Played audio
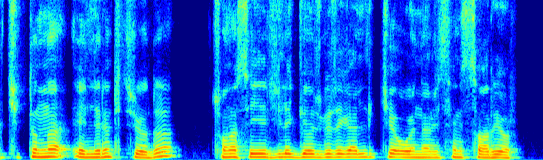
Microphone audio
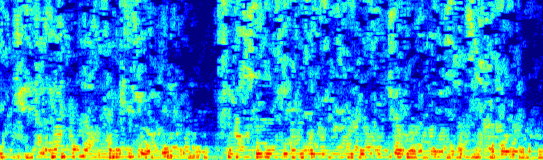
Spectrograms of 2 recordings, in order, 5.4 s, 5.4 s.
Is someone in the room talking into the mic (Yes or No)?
No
